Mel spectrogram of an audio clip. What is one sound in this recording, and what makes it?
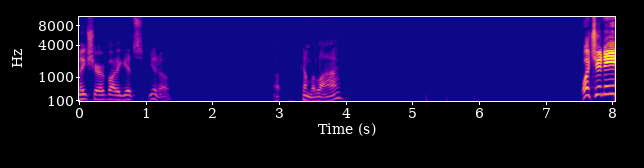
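An elderly man speaks with animation into a microphone, heard through a loudspeaker in an echoing hall.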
